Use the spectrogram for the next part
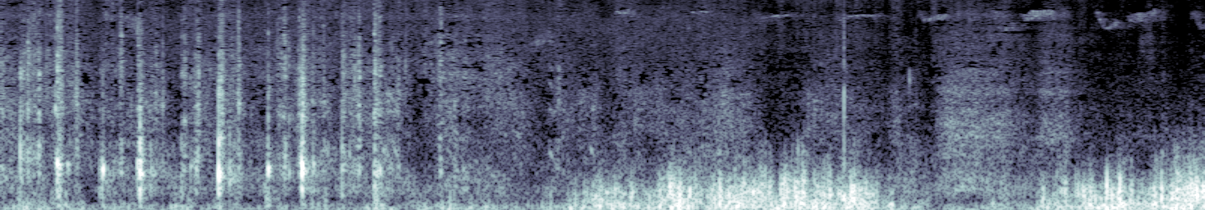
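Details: Sierd, an imported Friesian horse offered for sale in North America: crisp, evenly spaced hoof strikes ring out for about three seconds, then give way to a muffled low rumble with faint high chirps late on.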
